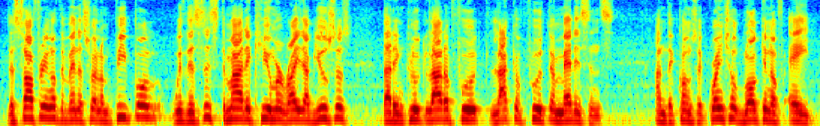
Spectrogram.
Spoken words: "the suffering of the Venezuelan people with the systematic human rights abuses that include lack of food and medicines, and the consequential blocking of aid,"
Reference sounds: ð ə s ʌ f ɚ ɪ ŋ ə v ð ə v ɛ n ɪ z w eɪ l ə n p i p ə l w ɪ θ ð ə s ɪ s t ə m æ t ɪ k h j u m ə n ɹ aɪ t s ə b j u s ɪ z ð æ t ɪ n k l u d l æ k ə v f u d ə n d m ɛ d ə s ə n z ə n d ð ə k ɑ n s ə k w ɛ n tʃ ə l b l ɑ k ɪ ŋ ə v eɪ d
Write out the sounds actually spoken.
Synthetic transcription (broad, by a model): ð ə s ʌ f ɚ ɪ ŋ ə v ð ə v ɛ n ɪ s w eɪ l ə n p i p ə l w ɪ ð ə s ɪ s t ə m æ t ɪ k h j u m ə n ɹ aɪ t ə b j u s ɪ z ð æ t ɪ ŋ k l u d l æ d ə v f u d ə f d m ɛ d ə s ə n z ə n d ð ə k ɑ n s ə k w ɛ n ʃ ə l b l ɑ k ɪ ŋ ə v eɪ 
